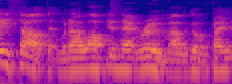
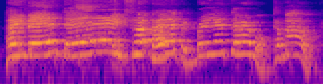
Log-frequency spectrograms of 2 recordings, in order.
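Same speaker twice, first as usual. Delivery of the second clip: much higher and louder, urgent and excited; excited high shout; 10 dB louder than usual. Retold or imitated. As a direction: call out in a rush of alarm, high and loud. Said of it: "It's kinda like".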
